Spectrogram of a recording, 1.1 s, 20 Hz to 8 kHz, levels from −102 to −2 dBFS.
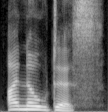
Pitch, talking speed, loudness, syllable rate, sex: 210 Hz, 165 wpm, -16 LUFS, 3.3 syllables/s, female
